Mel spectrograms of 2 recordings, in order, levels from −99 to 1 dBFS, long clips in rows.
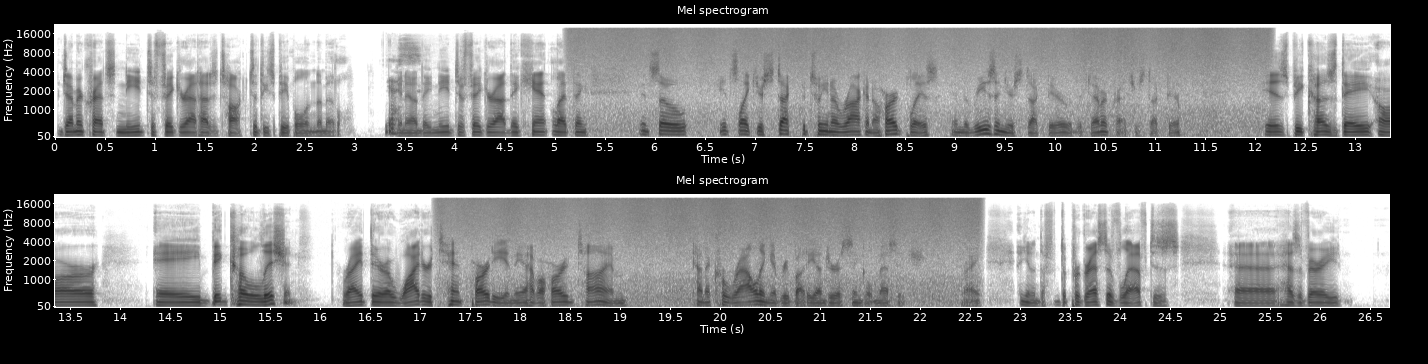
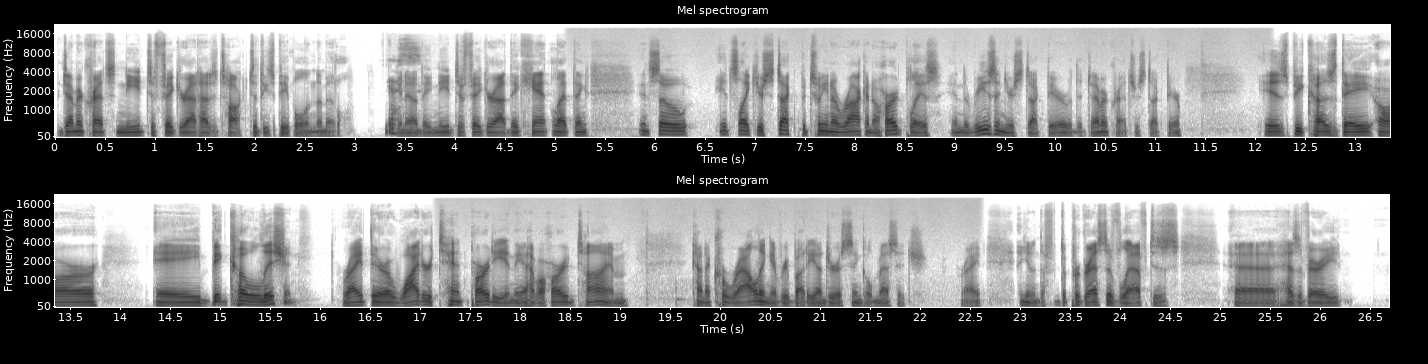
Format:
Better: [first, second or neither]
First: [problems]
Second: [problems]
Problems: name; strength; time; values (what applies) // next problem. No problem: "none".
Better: second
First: hiss; loud; from 5 to 12 s and from 17 to 23 s; 1 dB below the speech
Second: hiss; faint; from 5 to 12 s and from 17 to 23 s; 25 dB below the speech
